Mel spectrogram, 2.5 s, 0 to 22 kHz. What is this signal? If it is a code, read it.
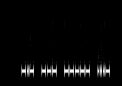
Morse code, heard as a keyed tone, about 46 wpm, spaced as for 33 wpm, 700 Hz. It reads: KO0V
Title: USA Call Signs - 4 Characters - 2x Character Spacing - 45wpm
